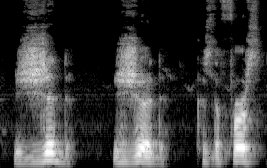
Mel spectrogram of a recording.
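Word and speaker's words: djed: the bottom of this stone column, pronounced zhd.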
